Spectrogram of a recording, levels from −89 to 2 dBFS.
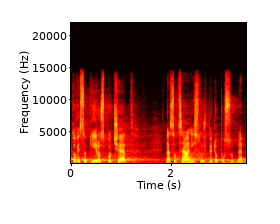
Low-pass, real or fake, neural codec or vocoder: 14.4 kHz; fake; autoencoder, 48 kHz, 128 numbers a frame, DAC-VAE, trained on Japanese speech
